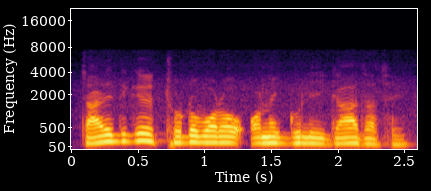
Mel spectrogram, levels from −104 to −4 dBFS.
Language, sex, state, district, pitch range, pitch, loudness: Bengali, male, West Bengal, Alipurduar, 120-140 Hz, 125 Hz, -14 LUFS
